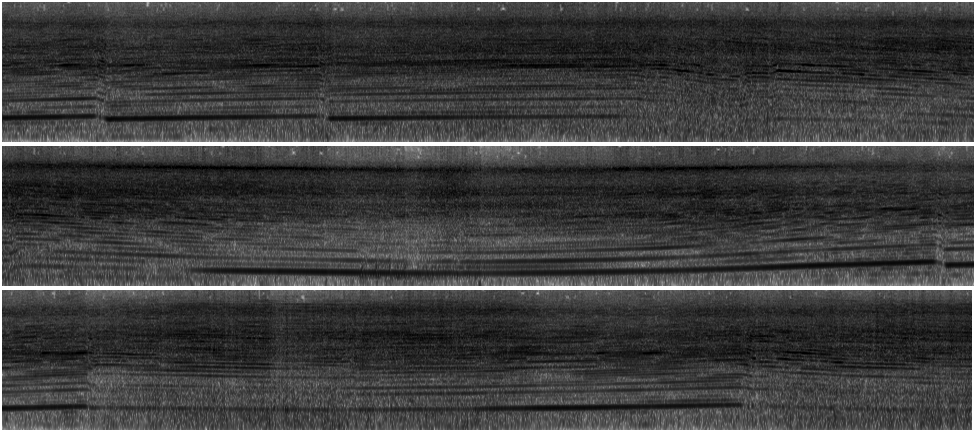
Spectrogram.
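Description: Sport motorcycle engine at track pace, heard from the bike itself over a steady rush of wind noise. The revs climb with sudden drops at upshifts in the first few seconds, fall slowly to a low point about halfway through a long corner, then climb again with two quick upshifts, hold, and rise to one more shift near the end.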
